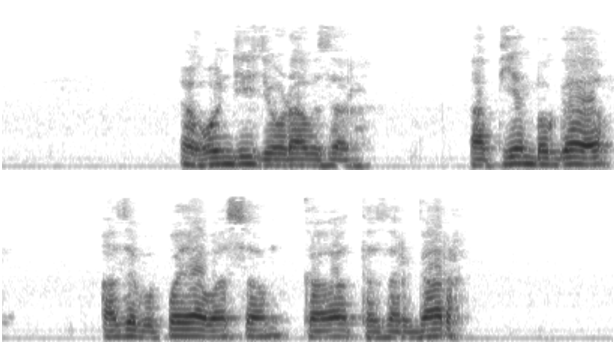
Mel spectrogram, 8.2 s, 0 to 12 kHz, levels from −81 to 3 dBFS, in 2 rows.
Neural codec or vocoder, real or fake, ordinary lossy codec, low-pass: none; real; MP3, 96 kbps; 7.2 kHz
